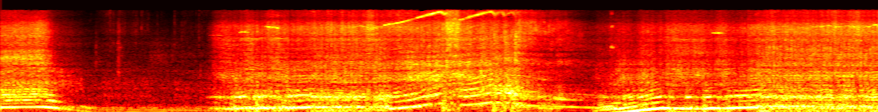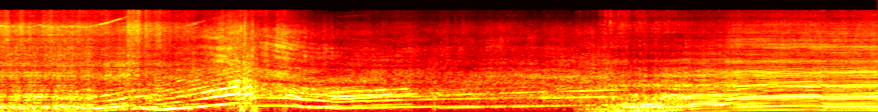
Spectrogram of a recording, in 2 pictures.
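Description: Car engines rev hard and roar past at high speed.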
